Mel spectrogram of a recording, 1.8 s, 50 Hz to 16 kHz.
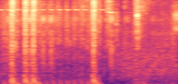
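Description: Rapid bursts from the XMC gun in Call of Duty: Black Ops 3, a quick volley of close, punchy shots followed by one more single crack, then quieter game noise.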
